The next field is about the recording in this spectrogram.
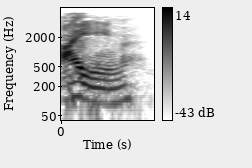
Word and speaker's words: ayim: is that in the Hebrew language there's an ending that they put at the end of certain words that's pronounced ayim, that means it's an ending that means two of something.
